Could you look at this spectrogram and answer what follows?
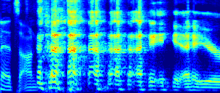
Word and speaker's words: Krypton: You are pronouncing the planet incorrectly. It's Krypton.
